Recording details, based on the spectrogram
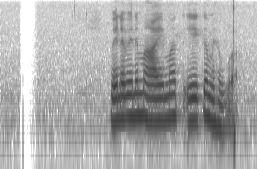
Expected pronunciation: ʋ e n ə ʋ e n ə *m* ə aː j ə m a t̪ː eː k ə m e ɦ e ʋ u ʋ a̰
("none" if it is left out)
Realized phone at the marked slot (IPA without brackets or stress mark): m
